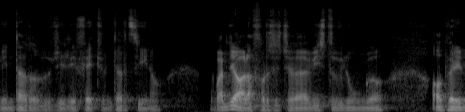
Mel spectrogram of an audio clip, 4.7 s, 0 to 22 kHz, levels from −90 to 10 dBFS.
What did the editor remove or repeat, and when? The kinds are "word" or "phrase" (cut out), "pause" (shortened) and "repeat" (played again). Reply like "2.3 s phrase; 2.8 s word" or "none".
none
